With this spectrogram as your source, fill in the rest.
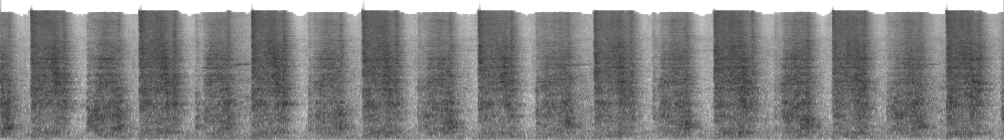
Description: Thrusting and rubbing back and forth against a wood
